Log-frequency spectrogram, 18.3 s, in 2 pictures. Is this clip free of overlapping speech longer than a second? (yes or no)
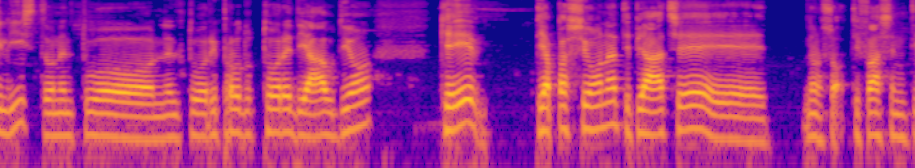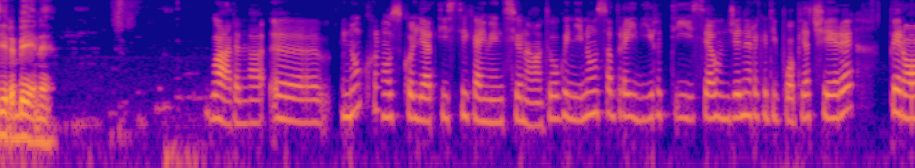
yes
